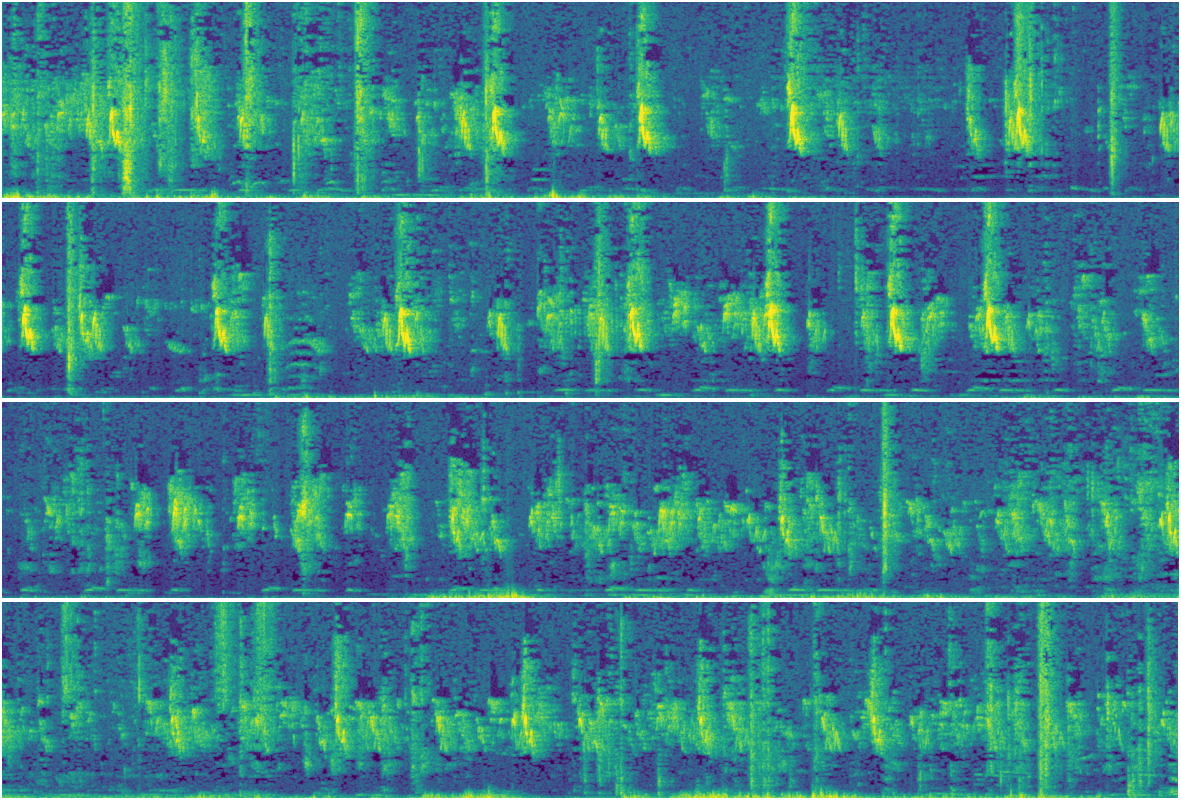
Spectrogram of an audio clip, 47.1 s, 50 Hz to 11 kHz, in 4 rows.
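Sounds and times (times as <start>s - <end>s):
small birds chirping: 0.0s - 47.0s.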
